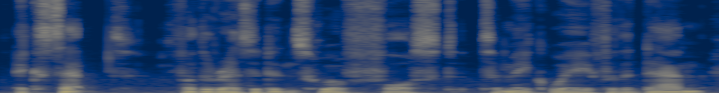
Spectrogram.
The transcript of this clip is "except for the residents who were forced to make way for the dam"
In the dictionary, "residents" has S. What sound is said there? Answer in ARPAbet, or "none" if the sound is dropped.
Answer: S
